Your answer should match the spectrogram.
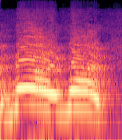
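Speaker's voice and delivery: high, loud protest; acted high objection; crowd shouting no. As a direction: call it out like a dismayed audience. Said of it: "some go".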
